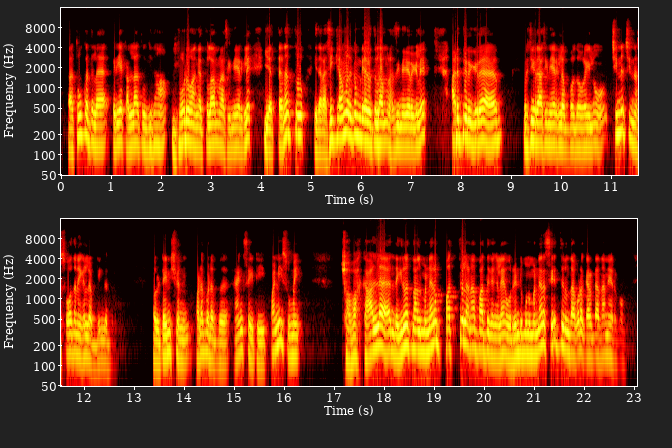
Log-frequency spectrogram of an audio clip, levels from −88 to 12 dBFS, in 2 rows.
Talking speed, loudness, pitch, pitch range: 145 wpm, -14 LUFS, 145 Hz, 135-170 Hz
